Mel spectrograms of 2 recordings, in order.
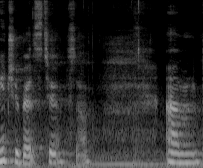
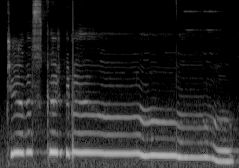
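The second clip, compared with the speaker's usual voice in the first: much higher, slow German sweetness; sing-song German; 10 semitones higher, much slower than usual. Pretend. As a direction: croon it high and slow.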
